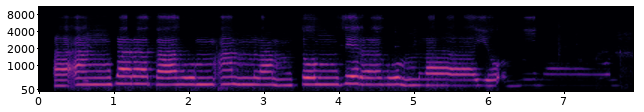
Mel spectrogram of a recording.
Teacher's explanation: Tungnya ikhfa, humnya ini lepas idhar.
